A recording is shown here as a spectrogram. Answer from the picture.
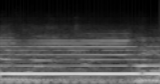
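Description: Live punk band playing: one long held note, steady in pitch, over a pulsing bass and drum beat.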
